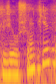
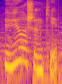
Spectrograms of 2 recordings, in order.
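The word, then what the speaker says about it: вёшенки: Правильно говорить «вешенки», потому что ударение всегда падает на букву «ё». Исправленный вариант говорится только потому, что это удобно людям орфоэпическим. – Итак, правильно, «вешенки».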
